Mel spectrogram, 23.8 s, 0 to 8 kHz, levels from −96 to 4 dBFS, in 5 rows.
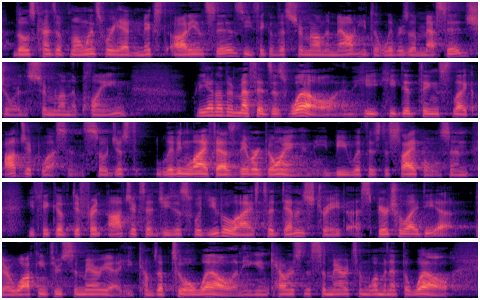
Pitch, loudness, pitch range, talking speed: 115 Hz, -35 LUFS, 105-130 Hz, 225 wpm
